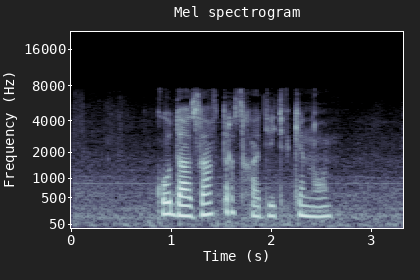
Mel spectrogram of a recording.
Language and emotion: Russian, neutral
